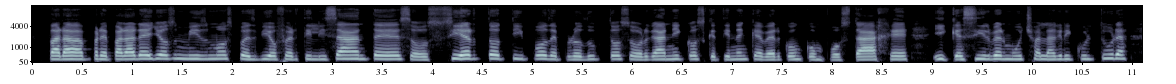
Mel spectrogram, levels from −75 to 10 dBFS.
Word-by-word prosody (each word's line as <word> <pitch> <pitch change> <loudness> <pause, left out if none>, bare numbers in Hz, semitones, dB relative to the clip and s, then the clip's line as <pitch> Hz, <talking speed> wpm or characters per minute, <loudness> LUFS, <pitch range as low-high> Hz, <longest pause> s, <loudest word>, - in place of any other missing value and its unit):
para 215 -1 +5
preparar 220 +1 +3
ellos 240 0 +3
mismos, 235 0 -2
pues, 205 -4 +1
biofertilizantes 220 +1 +1
o 185 -1 0
cierto 240 +3 +2
tipo 235 0 -3
de 215 - -1
productos 205 +3 -4
orgánicos 210 +2 -1
que 190 - -3
tienen 205 +3 -4
que 210 -2 -2
ver 190 0 0
con 205 +2 -4
compostaje, 190 +3 -1 0.2
y 225 +1 -2
que 210 -1 0
sirven 225 0 +1
mucho 215 +1 -3
a - - 0
la 210 - 0
agricultura. 225 +4 -2
215 Hz, 135 wpm, -19 LUFS, 205-230 Hz, 0.2 s, para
